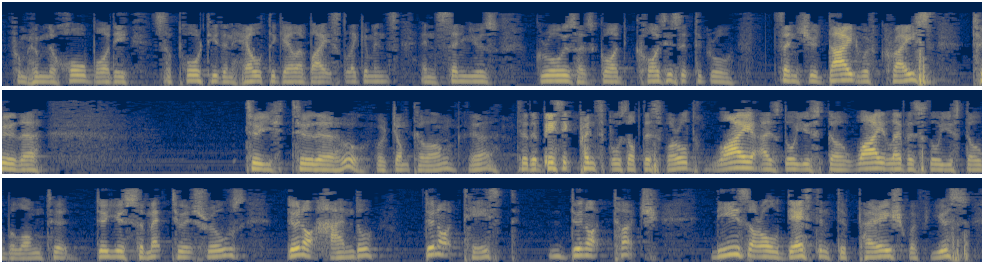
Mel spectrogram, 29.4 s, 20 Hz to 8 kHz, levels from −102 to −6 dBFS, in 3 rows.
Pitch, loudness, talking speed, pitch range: 140 Hz, -36 LUFS, 160 wpm, 130-155 Hz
